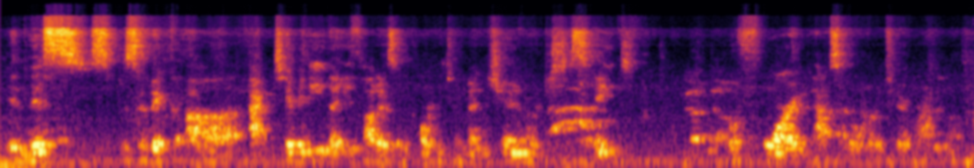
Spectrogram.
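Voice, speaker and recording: The speech moves at a fairly quick pace against noticeable background noise. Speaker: workshop facilitator. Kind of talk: workshop facilitation. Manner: fast.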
